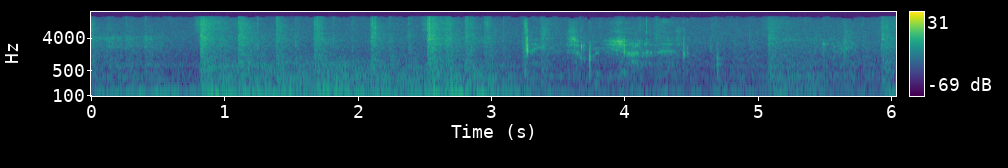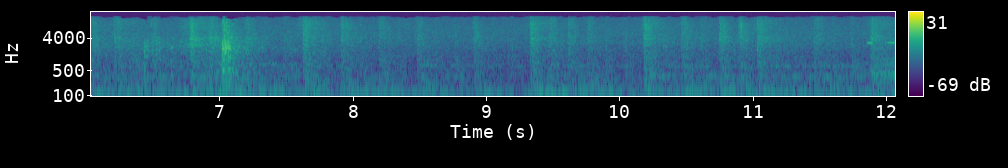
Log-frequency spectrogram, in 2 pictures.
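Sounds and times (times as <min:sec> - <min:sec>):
man whispering: 0:03.2 - 0:04.6.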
